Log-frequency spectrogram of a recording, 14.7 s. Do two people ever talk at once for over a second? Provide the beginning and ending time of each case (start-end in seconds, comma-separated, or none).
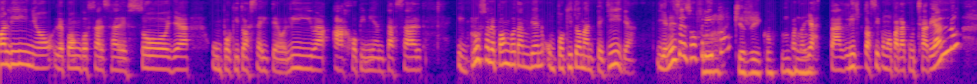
none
